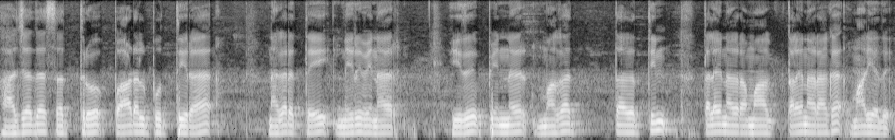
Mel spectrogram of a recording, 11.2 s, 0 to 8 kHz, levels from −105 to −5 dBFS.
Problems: constant background noise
